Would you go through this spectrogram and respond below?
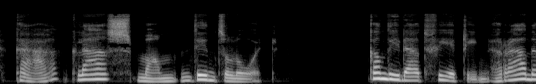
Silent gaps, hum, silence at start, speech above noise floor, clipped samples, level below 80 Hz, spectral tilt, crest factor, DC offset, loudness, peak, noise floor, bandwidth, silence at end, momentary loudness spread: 3.39-3.67 s; none; 0.15 s; 54 dB; under 0.1%; -70 dBFS; -5 dB/octave; 16 dB; under 0.1%; -21 LUFS; -4 dBFS; -74 dBFS; 11.5 kHz; 0 s; 13 LU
